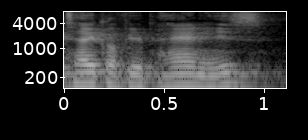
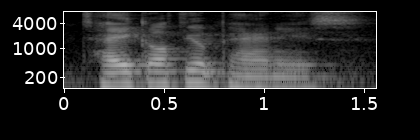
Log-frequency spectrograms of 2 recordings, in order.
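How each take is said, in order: First: The phrase is spoken quickly and rushed. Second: The phrase is spoken slowly and deliberately. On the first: The speaker calls it wrong. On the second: The speaker calls it right.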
